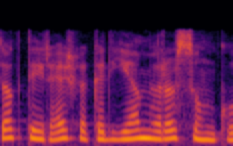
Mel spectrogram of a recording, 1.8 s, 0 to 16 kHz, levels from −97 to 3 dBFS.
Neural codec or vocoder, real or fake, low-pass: codec, 16 kHz, 2 kbps, FunCodec, trained on LibriTTS, 25 frames a second; fake; 7.2 kHz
